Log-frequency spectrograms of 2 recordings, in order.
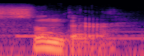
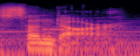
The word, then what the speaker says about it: Sundar: feel like they belonged cuz in thumel it's Sunder but my dad who's a doctor none of his patients could say his name so he changed it to Sundar and that's how I've always said my name so now it's our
